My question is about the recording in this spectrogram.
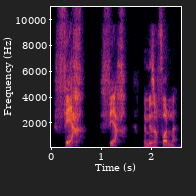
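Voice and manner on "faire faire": "faire" as fehr, last sound the throaty R; one-syllable "faire" with guttural ending; ends on R. Shown as a demonstration. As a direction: finish "faire" on R, no E. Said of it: "é do R".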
